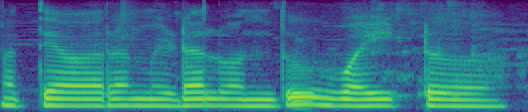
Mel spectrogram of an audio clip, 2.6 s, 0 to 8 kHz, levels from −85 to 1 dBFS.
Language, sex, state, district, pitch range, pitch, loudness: Kannada, female, Karnataka, Koppal, 170-180 Hz, 175 Hz, -16 LUFS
